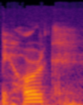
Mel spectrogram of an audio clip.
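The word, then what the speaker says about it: Björk: of B bork now I know how to pronounce her name bihork this album reminds me a lot of her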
